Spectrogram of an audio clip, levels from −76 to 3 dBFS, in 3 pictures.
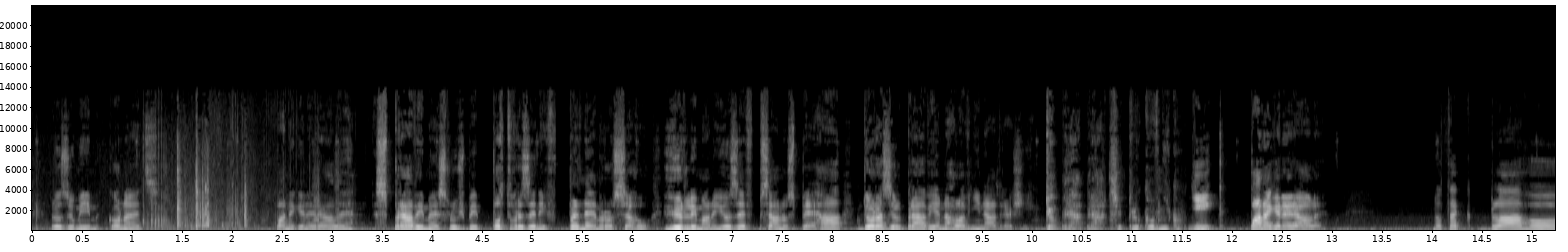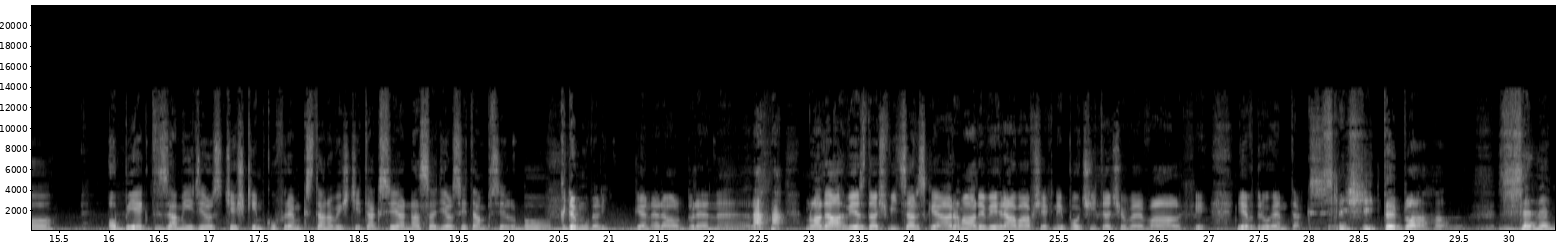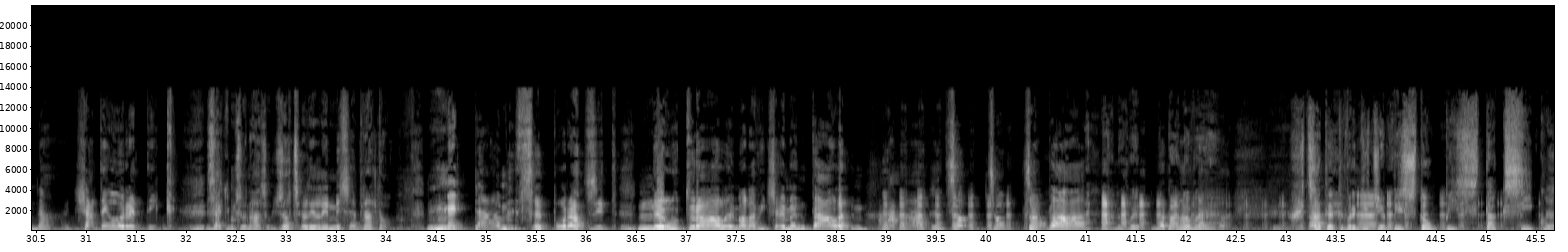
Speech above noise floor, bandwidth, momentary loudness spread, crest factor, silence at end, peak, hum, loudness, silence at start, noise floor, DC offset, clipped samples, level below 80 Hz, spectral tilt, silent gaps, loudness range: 22 dB; 14 kHz; 14 LU; 22 dB; 0 s; -2 dBFS; none; -24 LUFS; 0 s; -46 dBFS; under 0.1%; under 0.1%; -46 dBFS; -4.5 dB/octave; none; 8 LU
